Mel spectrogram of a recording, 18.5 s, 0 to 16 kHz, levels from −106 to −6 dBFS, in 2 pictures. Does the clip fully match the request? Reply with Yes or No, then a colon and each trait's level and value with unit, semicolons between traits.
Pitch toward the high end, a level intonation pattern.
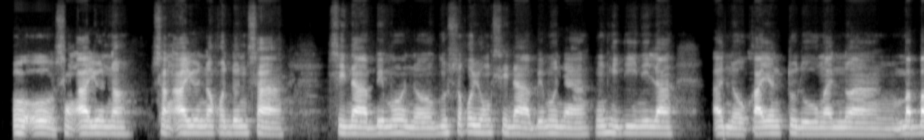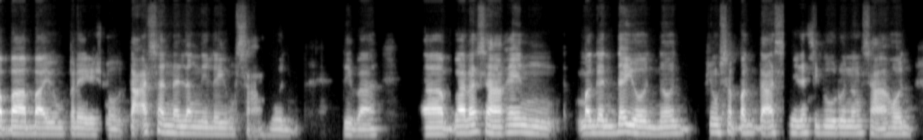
No: low, 130 Hz; narrow, 2.0 semitones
